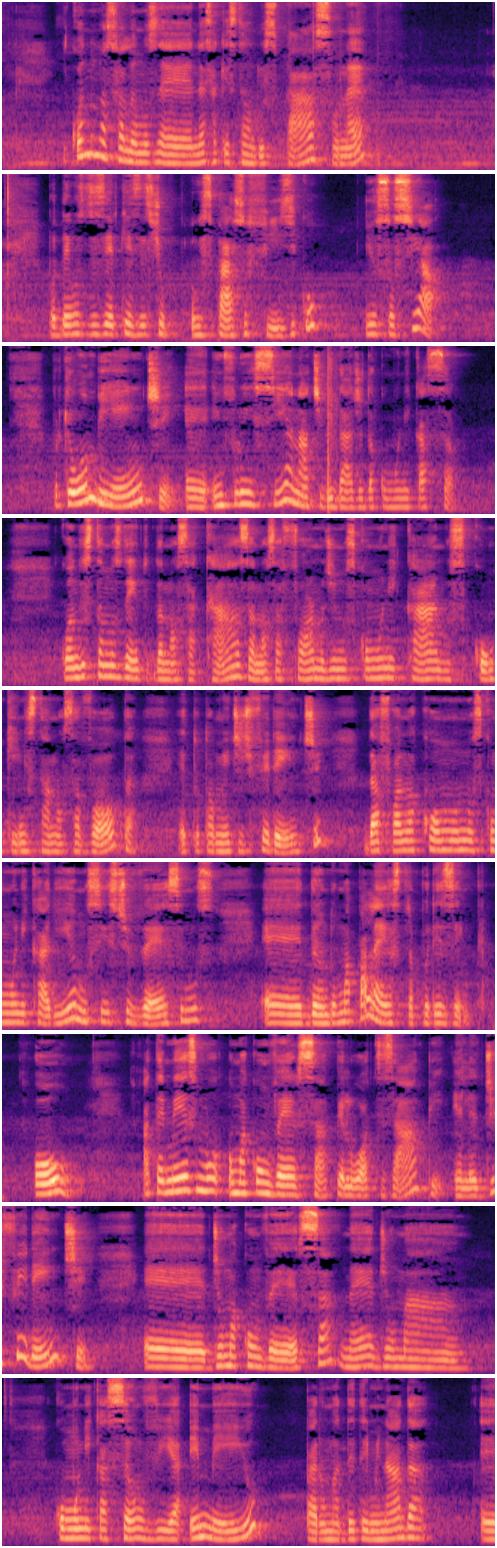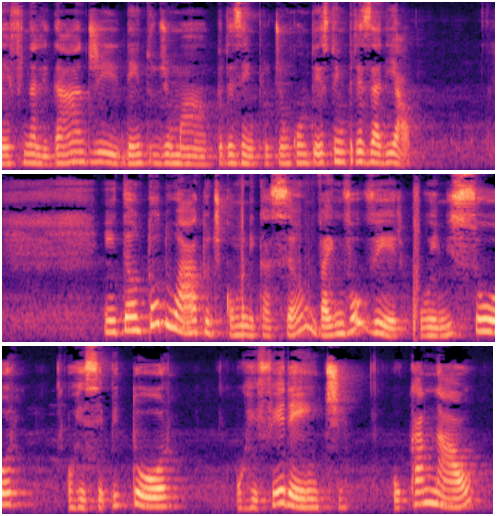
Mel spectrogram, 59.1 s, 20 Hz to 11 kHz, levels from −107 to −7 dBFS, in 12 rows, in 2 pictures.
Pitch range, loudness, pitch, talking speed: 165-195 Hz, -21 LUFS, 175 Hz, 115 wpm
